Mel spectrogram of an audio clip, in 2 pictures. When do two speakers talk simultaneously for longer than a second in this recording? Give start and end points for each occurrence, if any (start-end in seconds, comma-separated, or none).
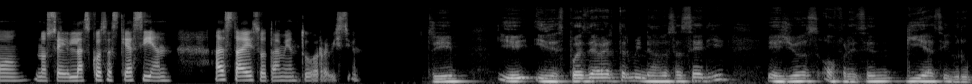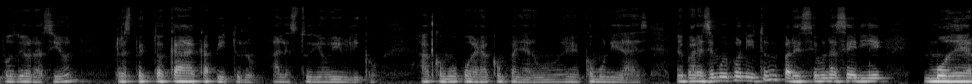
none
